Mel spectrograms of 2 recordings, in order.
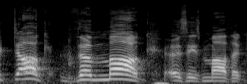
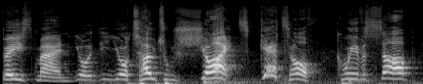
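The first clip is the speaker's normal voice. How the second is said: loud, jeering call to the ref; mock demand for a sub; 4 semitones higher, 6 dB louder than usual. Heckling the opponent mid-match, loud mock call for a sub. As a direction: shout him off the court like a fed-up teammate. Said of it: "we go".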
